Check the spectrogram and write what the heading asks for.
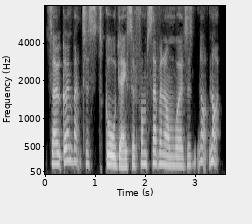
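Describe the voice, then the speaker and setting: A woman hosts a podcast interview. She asks gentle, clarifying questions and keeps her guest on track. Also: lowish voice, moderate pace. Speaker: podcast host.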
